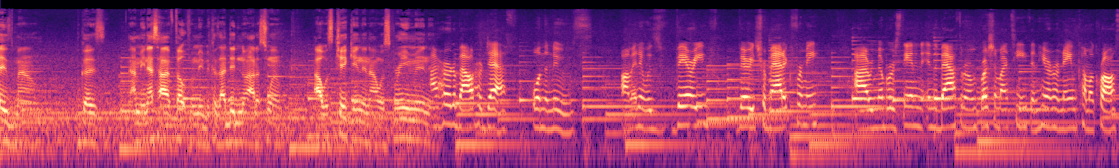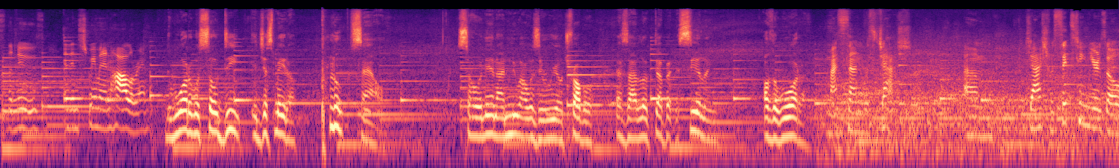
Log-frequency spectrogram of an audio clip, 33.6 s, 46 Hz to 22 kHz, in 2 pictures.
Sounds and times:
Music: 0:00.0 - 0:33.5.

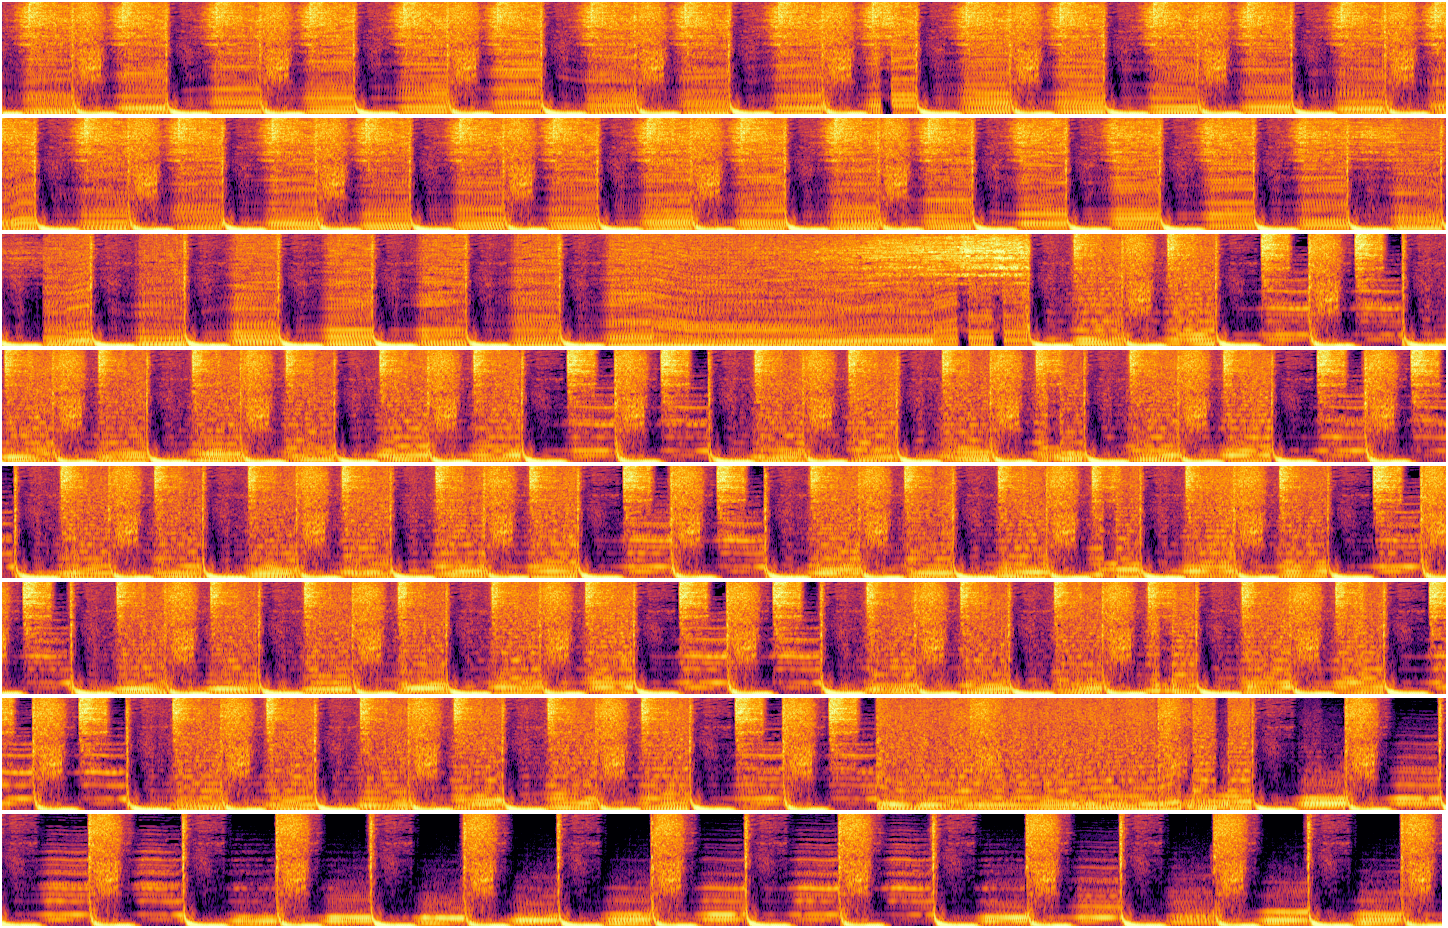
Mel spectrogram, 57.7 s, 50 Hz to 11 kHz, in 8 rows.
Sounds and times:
Disco: 0:00.0 - 0:57.7.

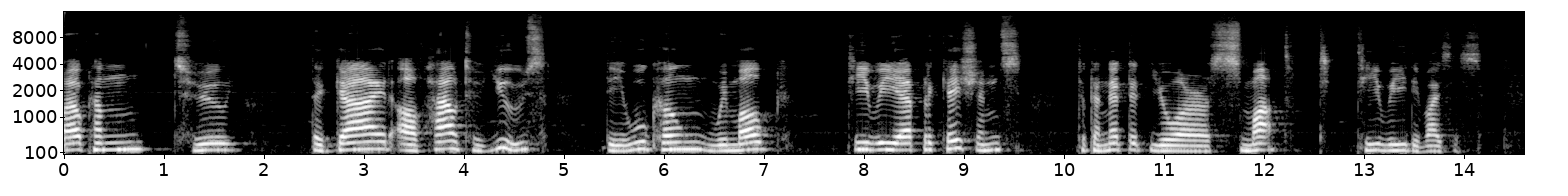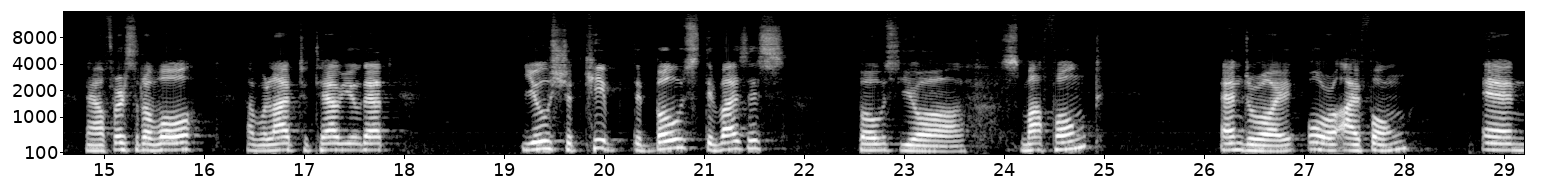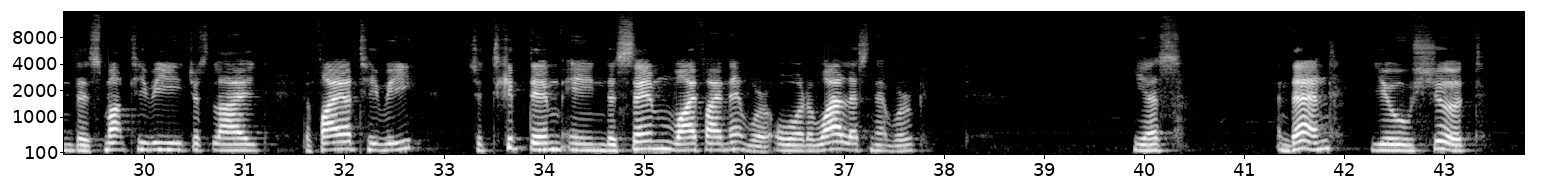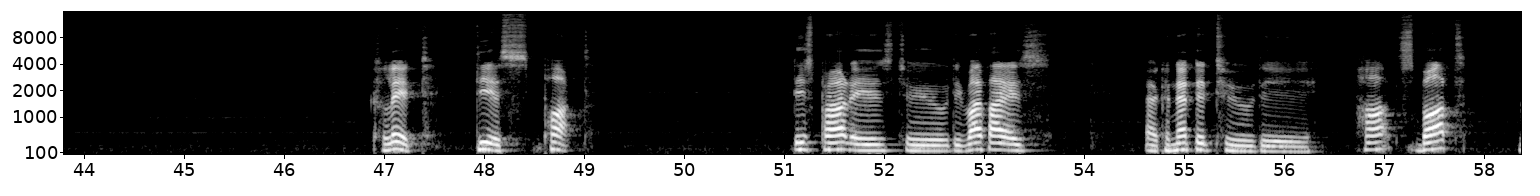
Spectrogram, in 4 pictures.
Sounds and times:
Speech: 0:00.0 - 0:01.8, 0:02.5 - 0:14.2, 0:14.8 - 0:18.0, 0:19.2 - 0:21.9, 0:22.5 - 0:25.1, 0:26.1 - 0:28.2, 0:28.8 - 0:37.9, 0:39.9 - 0:40.5, 0:41.2 - 0:43.5, 0:46.8 - 0:49.2, 0:51.1 - 0:53.8, 0:54.6 - 0:58.3.

